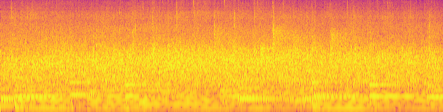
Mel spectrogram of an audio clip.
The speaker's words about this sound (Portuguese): Dá uma salva de palmas ao Senhor.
